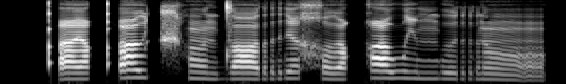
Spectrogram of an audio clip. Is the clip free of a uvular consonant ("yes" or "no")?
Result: no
